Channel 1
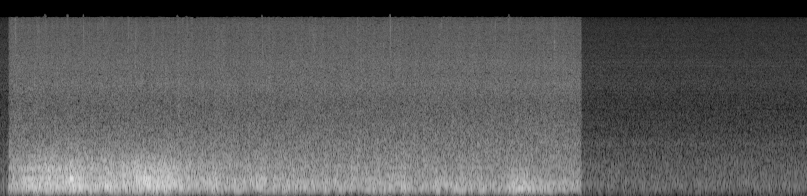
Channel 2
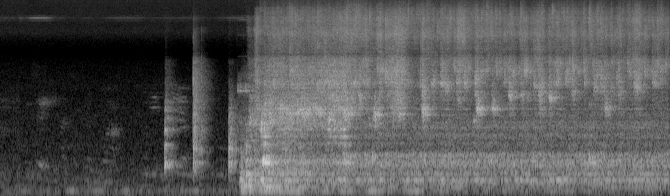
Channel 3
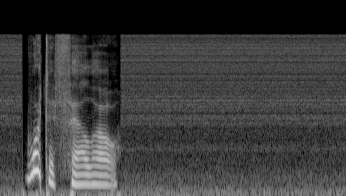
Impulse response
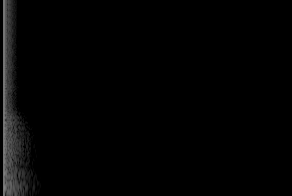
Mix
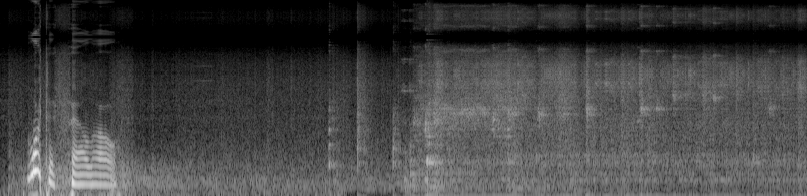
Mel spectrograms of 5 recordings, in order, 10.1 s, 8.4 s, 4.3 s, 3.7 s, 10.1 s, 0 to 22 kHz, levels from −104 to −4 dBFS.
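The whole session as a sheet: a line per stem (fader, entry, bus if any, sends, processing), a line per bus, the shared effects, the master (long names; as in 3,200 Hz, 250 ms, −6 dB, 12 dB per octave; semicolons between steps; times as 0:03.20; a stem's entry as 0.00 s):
−14.5 dB, 0.00 s, no send, downward compressor 2.5 to 1, threshold −43 dBFS, peak gain reduction 17 dB
−11.0 dB, 2.05 s, no send, gain on one half-wave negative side −3 dB
+0.5 dB, 0.00 s, no send, tilt shelving filter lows +5.5 dB, about 1,400 Hz; expander for the loud parts 1.5 to 1, over −37 dBFS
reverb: not used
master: transient designer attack +6 dB, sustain +10 dB; linearly interpolated sample-rate reduction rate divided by 4×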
